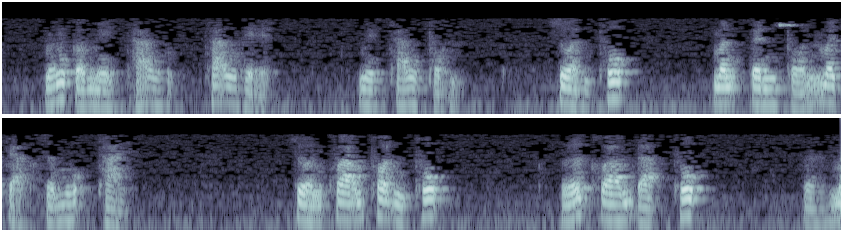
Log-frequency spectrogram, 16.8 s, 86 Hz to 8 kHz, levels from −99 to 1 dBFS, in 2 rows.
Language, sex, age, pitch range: Thai, male, 60-79, 110-130 Hz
